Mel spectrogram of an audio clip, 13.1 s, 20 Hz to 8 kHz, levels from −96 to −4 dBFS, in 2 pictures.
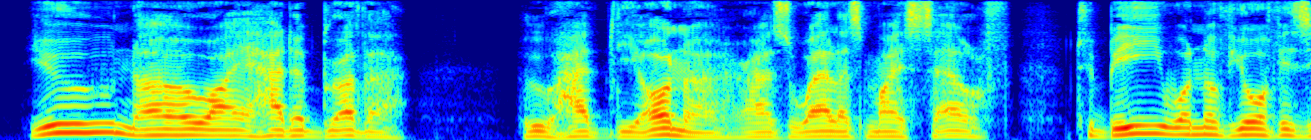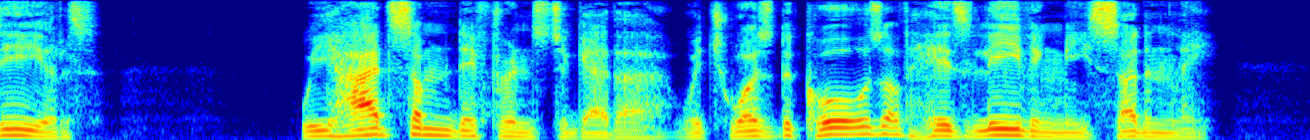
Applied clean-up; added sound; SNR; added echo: none; none; none; none.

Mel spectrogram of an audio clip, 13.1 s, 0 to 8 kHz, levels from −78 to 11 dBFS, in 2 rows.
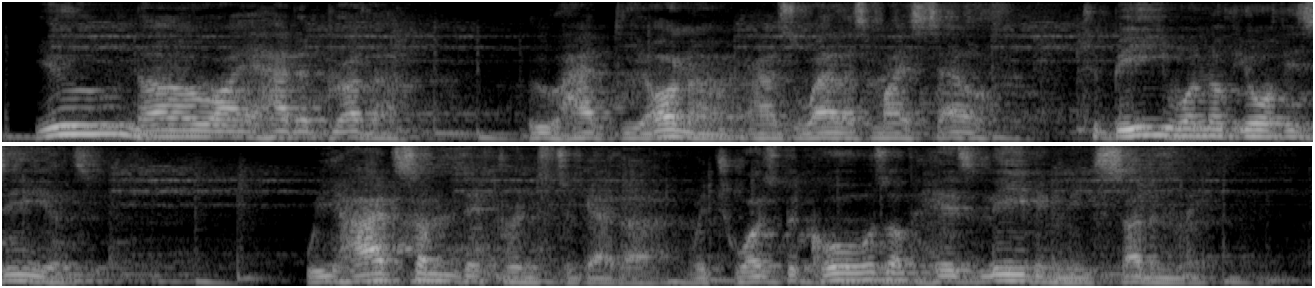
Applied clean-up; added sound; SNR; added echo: none; Drum kit; 17 dB; reverberation time 2.2 s.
